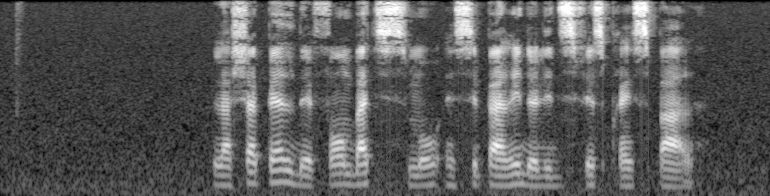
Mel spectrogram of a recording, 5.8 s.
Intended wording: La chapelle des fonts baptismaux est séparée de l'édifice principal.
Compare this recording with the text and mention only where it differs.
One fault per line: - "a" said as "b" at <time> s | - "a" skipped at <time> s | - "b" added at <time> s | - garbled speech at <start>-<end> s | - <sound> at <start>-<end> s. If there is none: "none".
none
